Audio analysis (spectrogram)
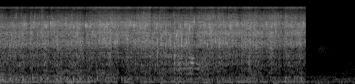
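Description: Onions sizzle and crackle steadily in hot oil in a pan while cooking for a koi fish dish, a dense close frying hiss that runs continuously and then cuts off abruptly near the end, with no talking.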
